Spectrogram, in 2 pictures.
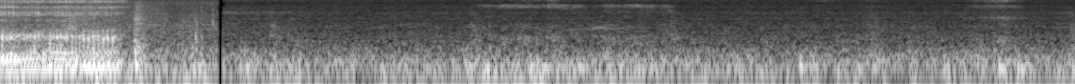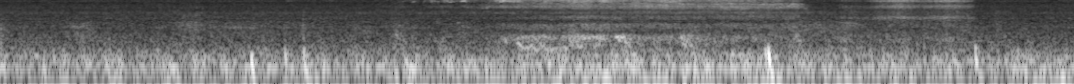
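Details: Chihuahua named Kohaku snoring hard while asleep late at night; soft, rasping snore breaths follow one another quickly and steadily, with a short loud burst at the start and faint higher rustles near the end.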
